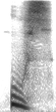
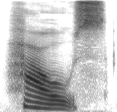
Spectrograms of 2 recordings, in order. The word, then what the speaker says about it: house: Il transforme un vilain ous tout plat en un beau house, bien prononcé pour house.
